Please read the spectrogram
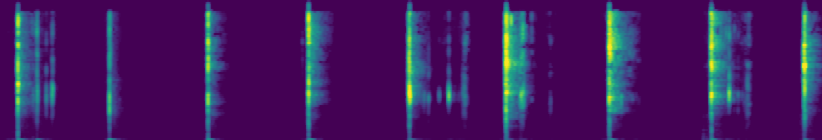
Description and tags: Multiple recordings of two LEGO Bricks hitting each other.
hit, lego, bump, brick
